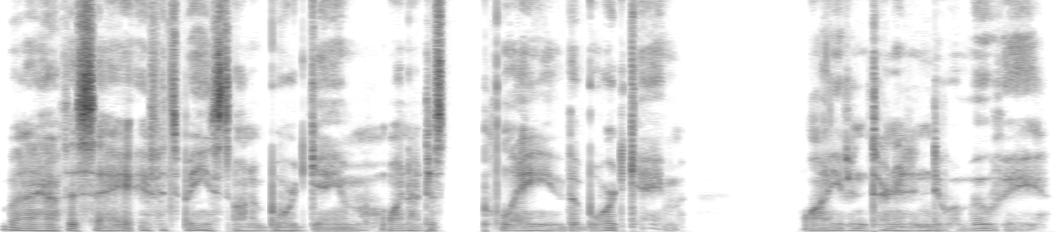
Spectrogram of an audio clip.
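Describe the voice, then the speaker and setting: A man playing a breathy, flirty incubus, low and slow. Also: fairly even intonation, darkish tone, no room sound, studio quality, heavily acted. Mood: flirty, playful. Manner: teasing, seductive, breathy. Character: flirty, protective male incubus, smooth and cocky. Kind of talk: scripted audio roleplay.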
